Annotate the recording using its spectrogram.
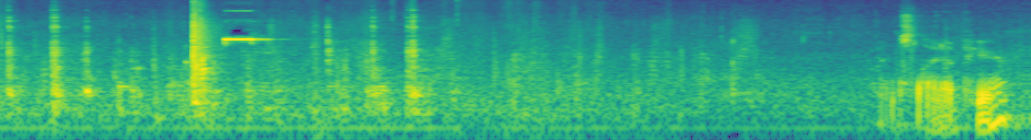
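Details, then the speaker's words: Maquet Servo-i ventilator switched on at the rear power switch: switch clicks and a short electronic beep, then quiet room noise and faint voices as it boots up, before the pre-use check. "That's our power switch. We flip that on, and our machine will start to boot up."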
